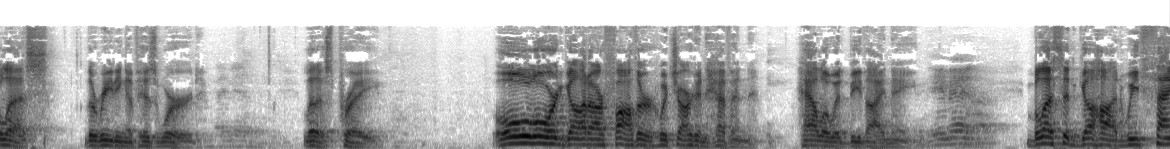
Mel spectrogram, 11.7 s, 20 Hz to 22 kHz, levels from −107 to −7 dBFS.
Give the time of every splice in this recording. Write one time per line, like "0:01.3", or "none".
none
